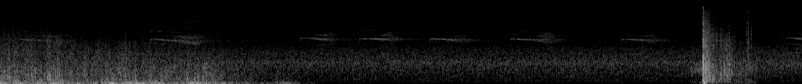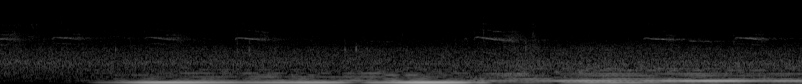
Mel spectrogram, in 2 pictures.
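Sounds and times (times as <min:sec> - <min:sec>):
bird chirping: 0:07.9 - 0:16.0.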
